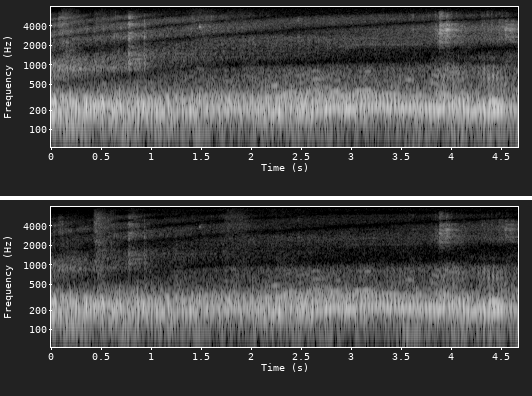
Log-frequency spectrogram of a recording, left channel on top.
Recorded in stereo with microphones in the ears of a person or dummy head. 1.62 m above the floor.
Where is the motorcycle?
55° left (ahead or behind); by 4.7 s 25° left (ahead or behind).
